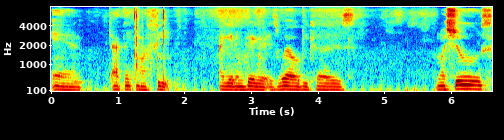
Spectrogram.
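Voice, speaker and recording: With noticeable background noise behind him, a man speaks at a very slow pace. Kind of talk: casual vlog update. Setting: at mother's house, home video. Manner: hesitant, many fillers.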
